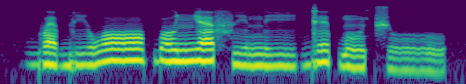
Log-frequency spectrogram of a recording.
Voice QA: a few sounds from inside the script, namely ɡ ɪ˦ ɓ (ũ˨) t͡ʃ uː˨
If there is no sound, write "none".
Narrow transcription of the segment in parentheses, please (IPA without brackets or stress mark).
ũ˨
